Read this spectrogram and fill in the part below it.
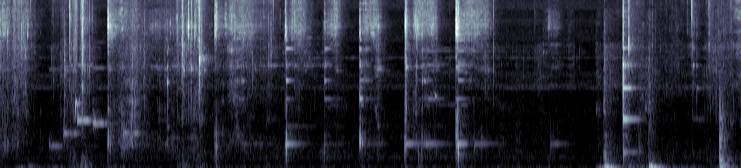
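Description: Buckwheat batter is stirred gently by hand in a bowl, with soft wet squishes and intermittent light clinks of the utensil against the bowl, a few louder thumps near the end.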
